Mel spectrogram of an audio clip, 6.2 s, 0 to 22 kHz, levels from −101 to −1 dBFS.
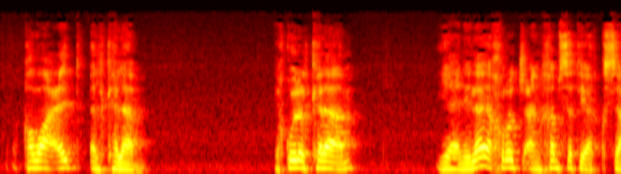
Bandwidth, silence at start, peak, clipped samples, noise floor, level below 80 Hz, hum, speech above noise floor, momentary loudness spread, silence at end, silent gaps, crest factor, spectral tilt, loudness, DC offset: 13 kHz; 0.15 s; -8 dBFS; under 0.1%; -61 dBFS; -70 dBFS; none; 38 dB; 10 LU; 0 s; none; 16 dB; -5 dB/octave; -23 LUFS; under 0.1%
